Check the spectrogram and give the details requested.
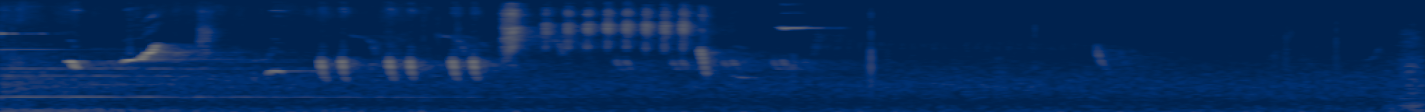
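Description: Wild birds chirping and calling: short rising whistles and quick runs of chirps, busiest in the first few seconds.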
